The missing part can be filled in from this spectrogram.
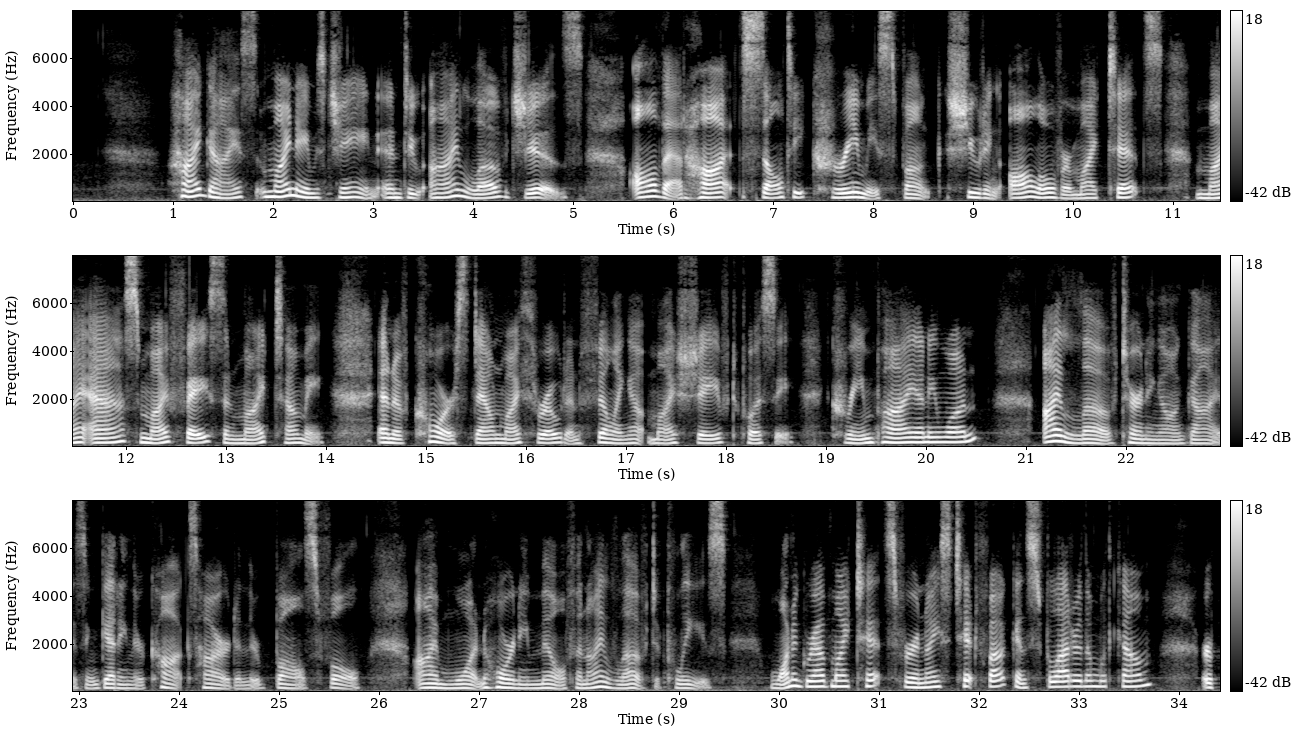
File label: voice greeting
